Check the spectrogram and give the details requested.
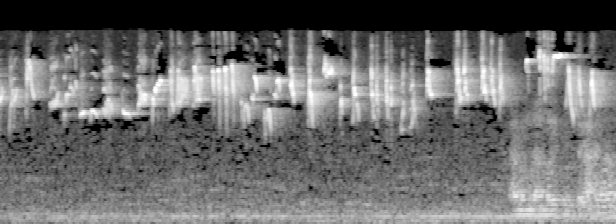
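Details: Wild-style 'ngalas' song of an Oriental white-eye: a continuous, rapid stream of high, thin chirps and slurred whistles with barely a pause, plus a brief low murmur near the end.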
